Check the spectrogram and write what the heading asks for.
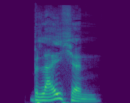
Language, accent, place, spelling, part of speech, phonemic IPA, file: German, Germany, Berlin, bleichen, verb, /ˈblaɪ̯çən/, De-bleichen.ogg
- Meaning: 1. to bleach 2. to fade, to lose colour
